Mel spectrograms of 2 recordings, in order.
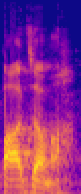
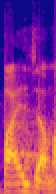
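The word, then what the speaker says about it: پاجامه: জিরে জামা অর্থ হলো পাজামা যেটাকে আমরা বলে থাকি পায়জামা আসলে সঠিক উচ্চারণ পাজামা পায়জামা না তাহলে বান্দার জিরে জামা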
